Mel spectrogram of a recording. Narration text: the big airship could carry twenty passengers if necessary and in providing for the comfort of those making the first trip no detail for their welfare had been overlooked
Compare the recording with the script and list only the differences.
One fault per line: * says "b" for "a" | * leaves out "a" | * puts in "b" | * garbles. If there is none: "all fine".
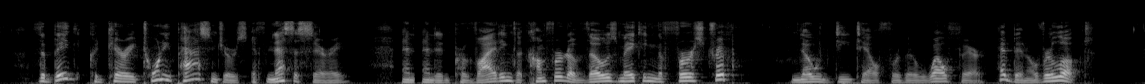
* leaves out "airship"
* puts in "and"
* leaves out "for"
